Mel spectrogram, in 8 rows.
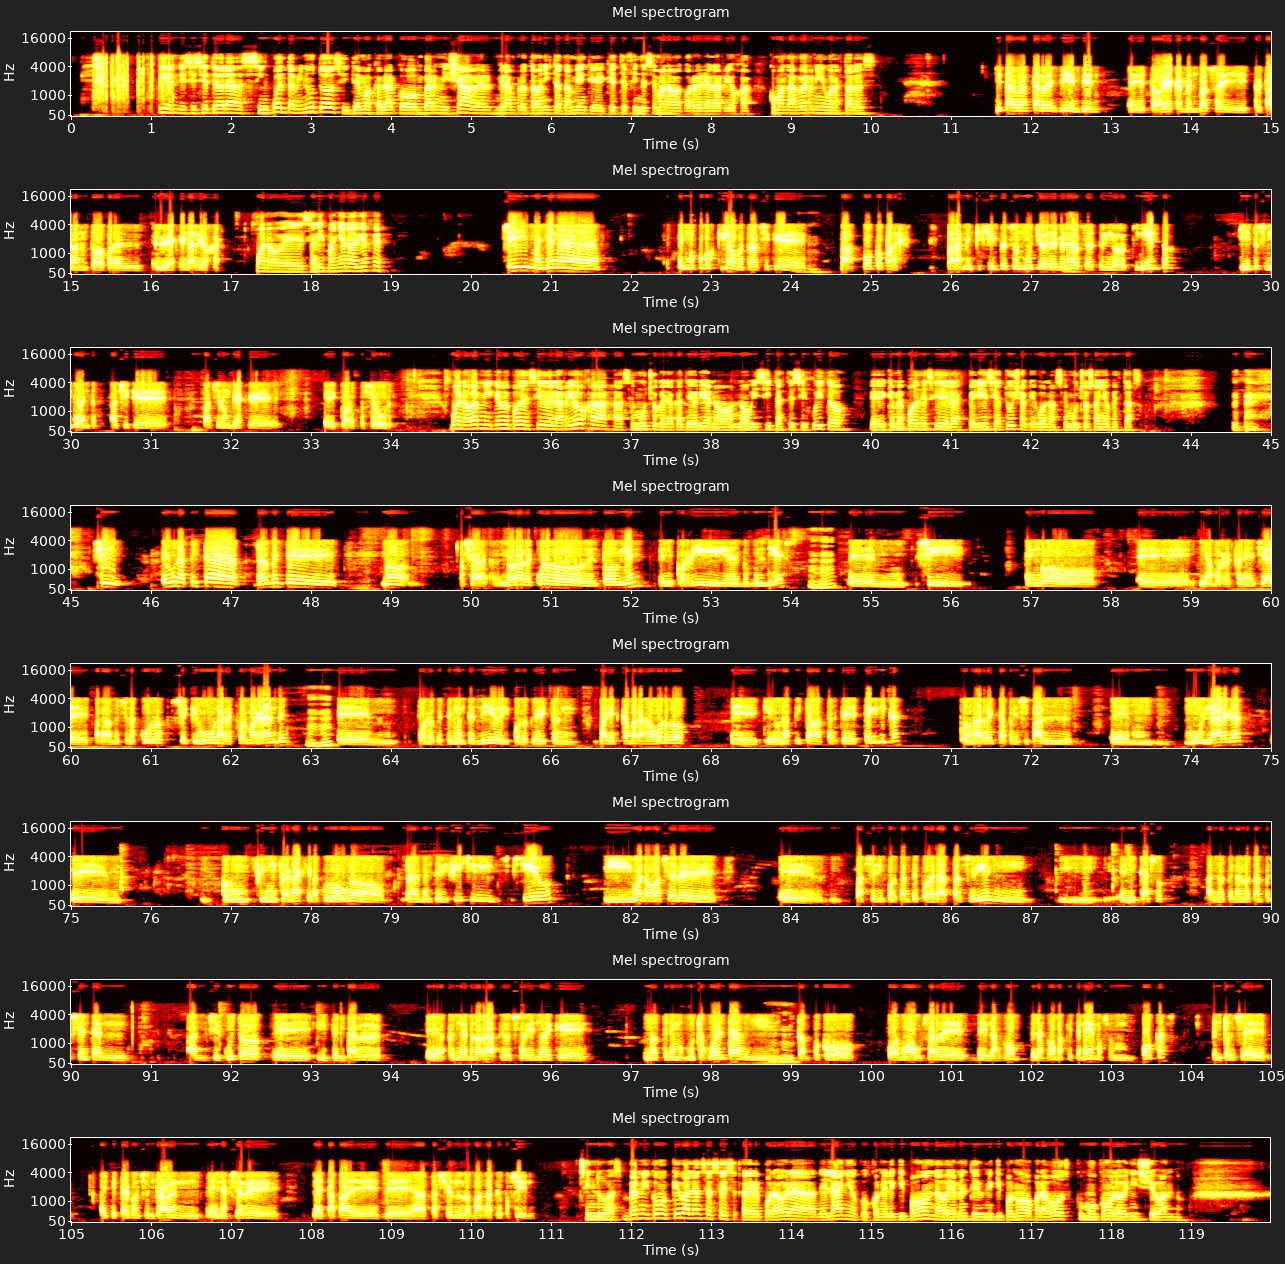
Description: El mendocino pasó por los micrófonos de Pole Position y habló de como se prepara para un nuevo fin de semana con el equipo Honda de TC2000 en La Rioja. Además habló de la prueba realizada con el equipo TTA de TCR South America en Villicum, el martes h miércoles.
